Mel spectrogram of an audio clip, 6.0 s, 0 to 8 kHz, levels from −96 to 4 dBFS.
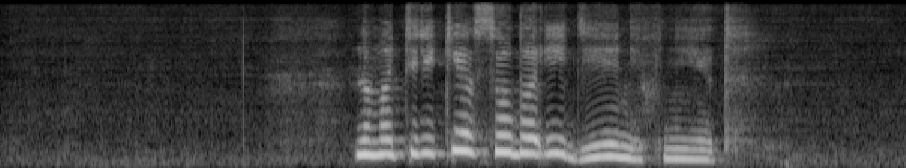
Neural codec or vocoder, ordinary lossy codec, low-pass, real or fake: codec, 32 kHz, 1.9 kbps, SNAC; none; 7.2 kHz; fake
